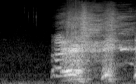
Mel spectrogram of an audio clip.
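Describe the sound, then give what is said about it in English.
Three sneezes in quick succession, loud, each a sharp noisy burst after a moment of quiet, the last two coming faster than the first. “Oh, wow, it was a triple sneeze.”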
